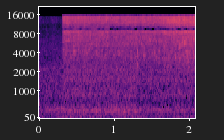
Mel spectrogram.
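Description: Hot oil sizzling in a frying pan, a low, even hiss.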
